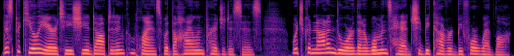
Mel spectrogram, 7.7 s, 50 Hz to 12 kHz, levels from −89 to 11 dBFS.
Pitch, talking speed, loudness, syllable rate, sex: 190 Hz, 180 wpm, -19 LUFS, 6.0 syllables/s, female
